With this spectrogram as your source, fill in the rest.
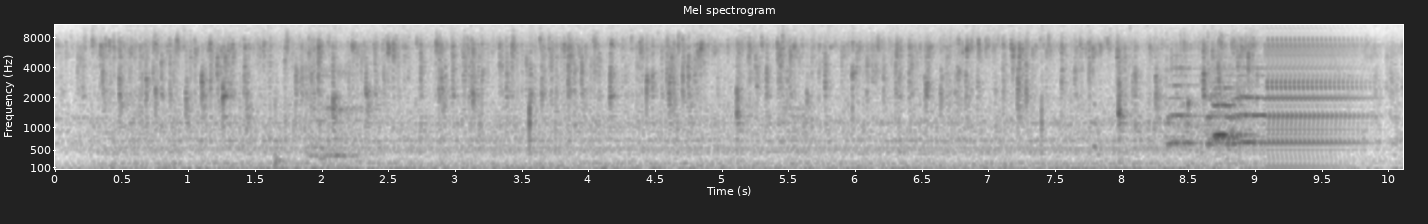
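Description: Corn fritters (bakwan jagung), optionally with shrimp, frying in oil in a pan: a steady close crackle and sizzle running the whole time with no talk, plus a faint rooster crowing somewhere in the background.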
